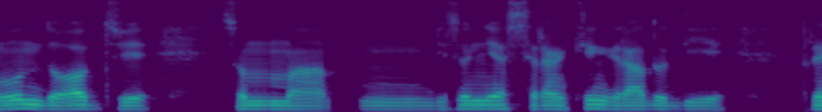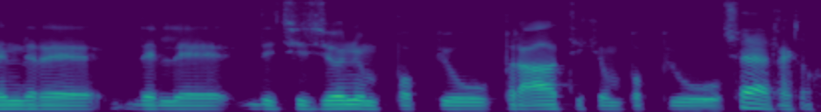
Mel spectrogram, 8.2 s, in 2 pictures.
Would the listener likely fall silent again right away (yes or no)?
no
